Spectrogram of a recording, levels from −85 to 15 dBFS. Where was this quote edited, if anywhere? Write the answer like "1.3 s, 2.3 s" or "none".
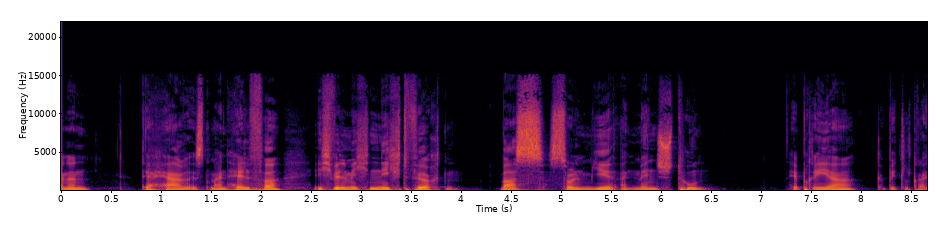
none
